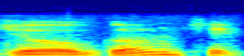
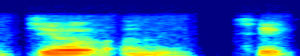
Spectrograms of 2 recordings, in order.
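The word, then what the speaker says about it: 저 음식: Bukan jogemsik tapi joemsik gitu ya.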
